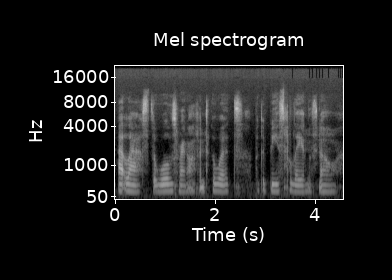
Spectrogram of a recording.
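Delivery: ordinary delivery, nothing marked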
